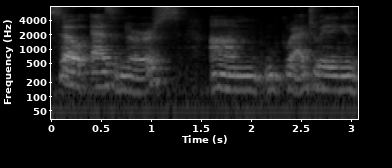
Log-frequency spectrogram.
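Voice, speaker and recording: There is audible room echo and noticeable background noise as a woman speaks in a very deep, low voice. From Italy. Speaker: entrepreneur, nurse practitioner. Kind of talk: interview.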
